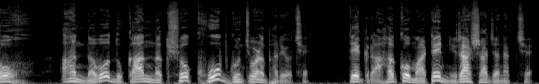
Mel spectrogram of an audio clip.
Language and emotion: Gujarati, disgusted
